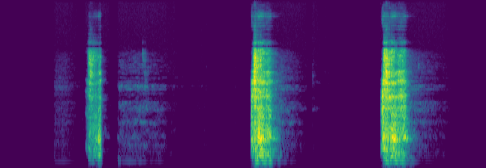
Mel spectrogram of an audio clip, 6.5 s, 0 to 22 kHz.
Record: {"three_cough_length": "6.5 s", "three_cough_amplitude": 27795, "three_cough_signal_mean_std_ratio": 0.24, "survey_phase": "beta (2021-08-13 to 2022-03-07)", "age": "45-64", "gender": "Male", "wearing_mask": "No", "symptom_none": true, "smoker_status": "Never smoked", "respiratory_condition_asthma": false, "respiratory_condition_other": false, "recruitment_source": "REACT", "submission_delay": "1 day", "covid_test_result": "Negative", "covid_test_method": "RT-qPCR", "influenza_a_test_result": "Negative", "influenza_b_test_result": "Negative"}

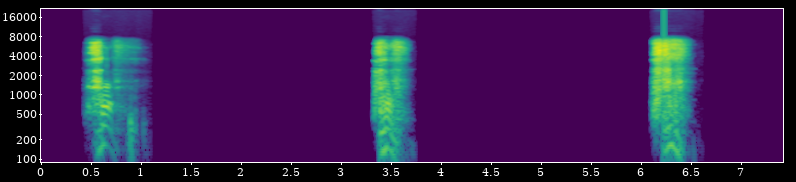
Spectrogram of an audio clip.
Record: {"exhalation_length": "7.4 s", "exhalation_amplitude": 29104, "exhalation_signal_mean_std_ratio": 0.26, "survey_phase": "beta (2021-08-13 to 2022-03-07)", "age": "45-64", "gender": "Male", "wearing_mask": "No", "symptom_cough_any": true, "symptom_runny_or_blocked_nose": true, "symptom_headache": true, "symptom_onset": "2 days", "smoker_status": "Ex-smoker", "respiratory_condition_asthma": false, "respiratory_condition_other": false, "recruitment_source": "Test and Trace", "submission_delay": "1 day", "covid_test_result": "Positive", "covid_test_method": "RT-qPCR", "covid_ct_value": 17.4, "covid_ct_gene": "ORF1ab gene", "covid_ct_mean": 17.7, "covid_viral_load": "1600000 copies/ml", "covid_viral_load_category": "High viral load (>1M copies/ml)"}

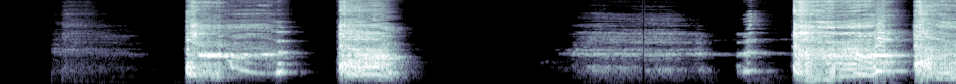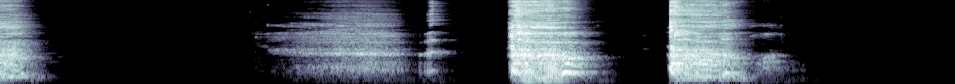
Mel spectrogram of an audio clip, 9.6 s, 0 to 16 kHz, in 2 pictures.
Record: {"three_cough_length": "9.6 s", "three_cough_amplitude": 31958, "three_cough_signal_mean_std_ratio": 0.41, "survey_phase": "alpha (2021-03-01 to 2021-08-12)", "age": "45-64", "gender": "Female", "wearing_mask": "No", "symptom_none": true, "smoker_status": "Never smoked", "respiratory_condition_asthma": true, "respiratory_condition_other": false, "recruitment_source": "REACT", "submission_delay": "2 days", "covid_test_result": "Negative", "covid_test_method": "RT-qPCR"}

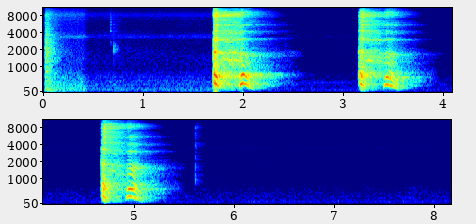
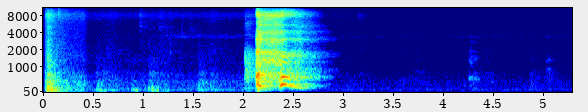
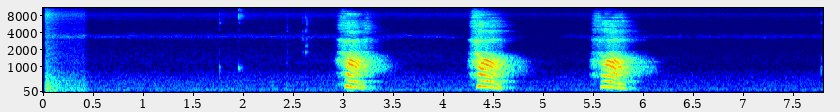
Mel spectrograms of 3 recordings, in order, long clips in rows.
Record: {"three_cough_length": "8.2 s", "three_cough_amplitude": 26028, "three_cough_signal_mean_std_ratio": 0.28, "cough_length": "5.3 s", "cough_amplitude": 26028, "cough_signal_mean_std_ratio": 0.24, "exhalation_length": "7.8 s", "exhalation_amplitude": 25099, "exhalation_signal_mean_std_ratio": 0.27, "survey_phase": "beta (2021-08-13 to 2022-03-07)", "age": "45-64", "gender": "Female", "wearing_mask": "No", "symptom_none": true, "smoker_status": "Ex-smoker", "respiratory_condition_asthma": false, "respiratory_condition_other": false, "recruitment_source": "REACT", "submission_delay": "1 day", "covid_test_result": "Negative", "covid_test_method": "RT-qPCR", "influenza_a_test_result": "Negative", "influenza_b_test_result": "Negative"}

